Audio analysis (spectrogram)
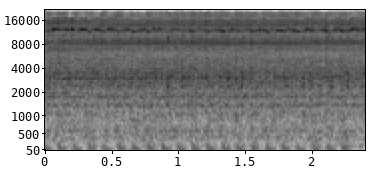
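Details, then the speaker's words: Yamaha Jupiter MX motorcycle after piston and connecting rod replacement, idling during break-in: steady even idle thump with cooling fan whirring, no knock or rattle, smoke gone; smooth healthy idle. "halus suaranya ini kipasnya dia berputar itu [Musik] kopling juga [Musik] halus berasepnya sudah hilang sudah enggak berasep [Musik] lagi"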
